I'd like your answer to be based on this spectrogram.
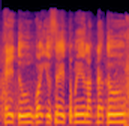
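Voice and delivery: mock Vietnamese-accented challenge. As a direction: confront someone in a caricatured Vietnamese accent. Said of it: "they talk real fast".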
